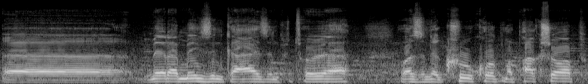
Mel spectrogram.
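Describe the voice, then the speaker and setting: A man's voice: mid-range voice, fairly even intonation, measured pace, crowd noise, poor audio. A South African man in his thirties, a rapper and actor, talking easily in a podcast interview and often repeating words and saying "you know". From South Africa, Eastern Cape.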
